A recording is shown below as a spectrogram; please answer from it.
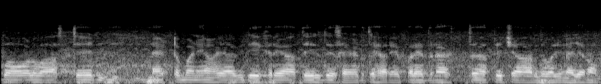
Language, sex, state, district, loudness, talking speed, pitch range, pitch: Punjabi, male, Punjab, Fazilka, -13 LUFS, 200 wpm, 95-105 Hz, 100 Hz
